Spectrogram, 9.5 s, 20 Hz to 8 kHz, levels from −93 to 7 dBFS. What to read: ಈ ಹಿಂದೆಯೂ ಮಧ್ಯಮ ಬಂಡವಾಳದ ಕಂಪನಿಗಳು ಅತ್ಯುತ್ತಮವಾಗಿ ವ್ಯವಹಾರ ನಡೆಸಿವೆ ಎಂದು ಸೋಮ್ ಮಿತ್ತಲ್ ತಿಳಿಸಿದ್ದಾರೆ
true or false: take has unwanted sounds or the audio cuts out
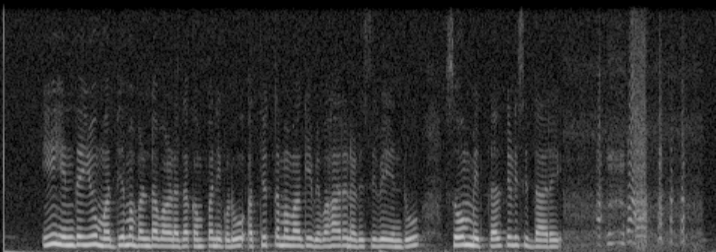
true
